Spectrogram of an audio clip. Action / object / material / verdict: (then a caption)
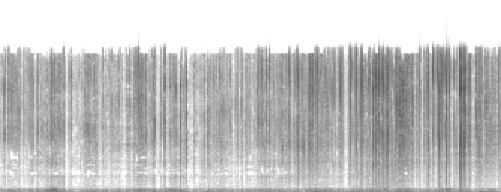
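scrape / metal mesh microphone grille / metal mesh / none. Long nails scratch and tap the sides and top of the hollow metal mesh grille on a black USB condenser microphone. The result is a steady, close, low, boomy rumble of scraping and thudding, with brief bright clicks and crackles scattered through it.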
